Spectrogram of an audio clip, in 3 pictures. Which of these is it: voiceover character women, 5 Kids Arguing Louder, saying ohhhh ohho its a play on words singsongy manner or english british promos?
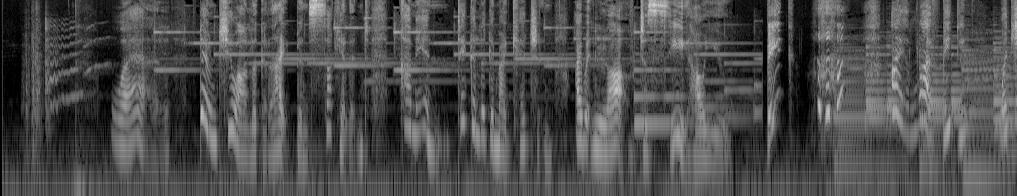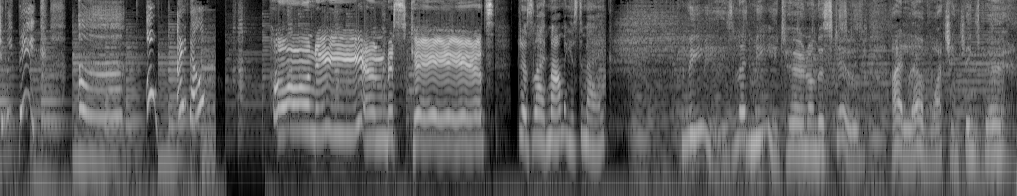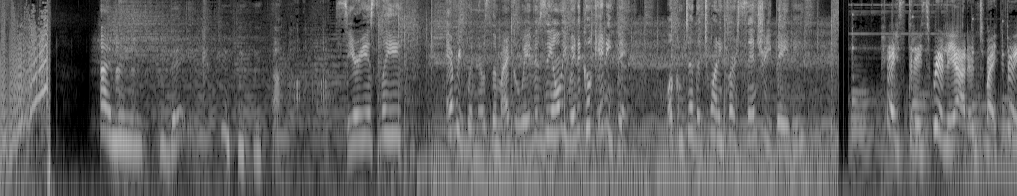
voiceover character women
